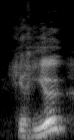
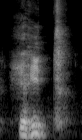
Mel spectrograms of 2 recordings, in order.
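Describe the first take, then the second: First: The word ends in a vowel, no final consonant. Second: The word ends with a clear t sound. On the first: The feminine sounds the same as the masculine. The speaker calls it wrong. "On ne devrait pas dire" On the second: The feminine is audibly different from the masculine. The speaker calls it right. "on devrait dire"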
